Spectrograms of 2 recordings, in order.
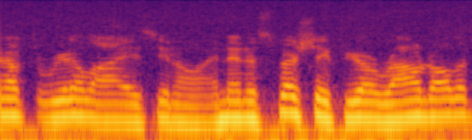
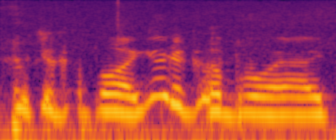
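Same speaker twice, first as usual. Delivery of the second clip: put-on dog baby talk; 2 semitones higher than usual. Imitating cooing at a dog.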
